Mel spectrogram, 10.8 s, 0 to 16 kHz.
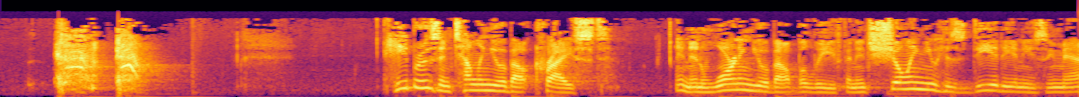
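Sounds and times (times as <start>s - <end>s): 
harsh coughs: 0.3s - 1.8s
speech: 4.0s - 6.2s, 6.8s - 10.7s.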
